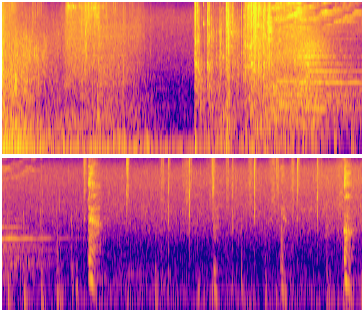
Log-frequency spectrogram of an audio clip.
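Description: A Confringo spell in Hogwarts Legacy explodes with a heavy, rumbling boom, followed by ringing, mechanical clanks and a few sharper secondary bangs that fade into a quieter tail.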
